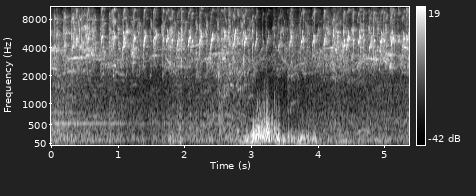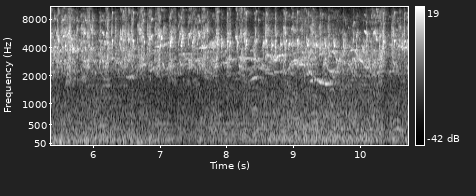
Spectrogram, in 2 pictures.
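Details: Lovebird song from Purwakarta, Indonesia, described as a new eccentric style with tightening pauses. Unbroken shrill, rapid twittering chatter, with a brief low thump near the third second.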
